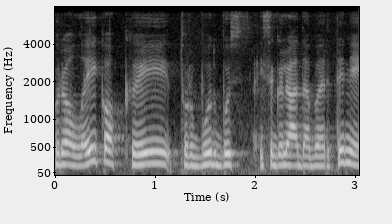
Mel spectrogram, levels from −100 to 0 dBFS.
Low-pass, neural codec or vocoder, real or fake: 7.2 kHz; none; real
